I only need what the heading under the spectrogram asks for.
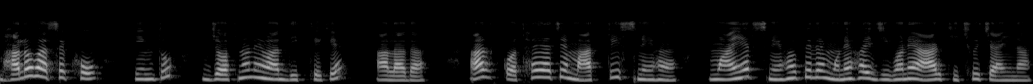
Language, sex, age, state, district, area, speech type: Bengali, female, 45-60, West Bengal, Nadia, rural, spontaneous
